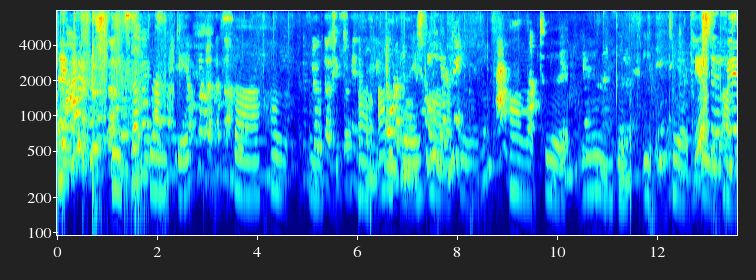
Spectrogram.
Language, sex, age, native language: Icelandic, female, 40-49, Icelandic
